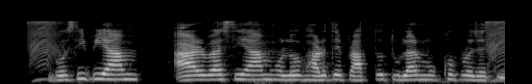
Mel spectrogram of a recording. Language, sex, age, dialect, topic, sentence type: Bengali, female, 18-24, Northern/Varendri, agriculture, statement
